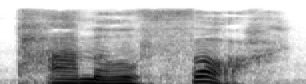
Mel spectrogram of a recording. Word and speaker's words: pas mon fort: as if the French-delivered word F-O-R-T-E, fort, were the same as the Italian musical term for loud, forte. But the original French expression is pas mon fort, which not only has no E on the end to pronounce, it has a silent T as well.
